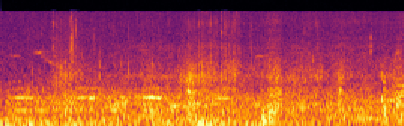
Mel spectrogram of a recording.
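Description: Frozen pond ice crackling: a few faint, scattered sharp clicks.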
